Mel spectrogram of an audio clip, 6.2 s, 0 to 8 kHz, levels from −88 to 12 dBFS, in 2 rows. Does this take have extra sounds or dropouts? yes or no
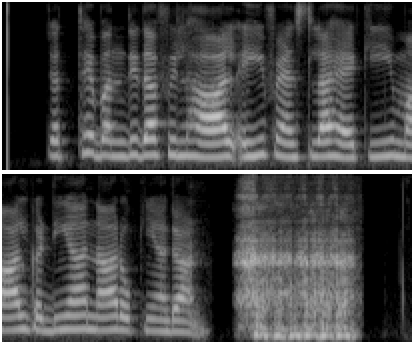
yes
